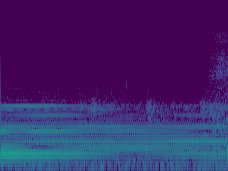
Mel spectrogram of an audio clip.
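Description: Grand piano chord held and ringing, its notes slowly fading away.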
